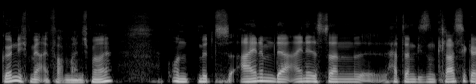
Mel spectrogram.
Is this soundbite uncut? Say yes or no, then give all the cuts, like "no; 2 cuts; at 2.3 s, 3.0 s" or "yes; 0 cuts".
yes; 0 cuts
